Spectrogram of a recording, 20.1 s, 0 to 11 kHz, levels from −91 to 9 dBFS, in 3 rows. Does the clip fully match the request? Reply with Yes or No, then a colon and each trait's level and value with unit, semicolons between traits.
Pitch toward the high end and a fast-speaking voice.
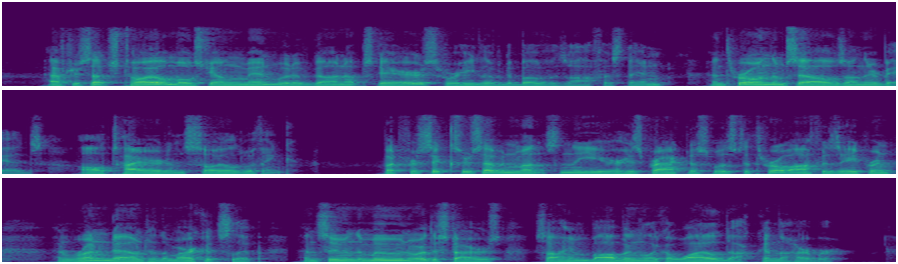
No: very low, 90 Hz; fast, 210 wpm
